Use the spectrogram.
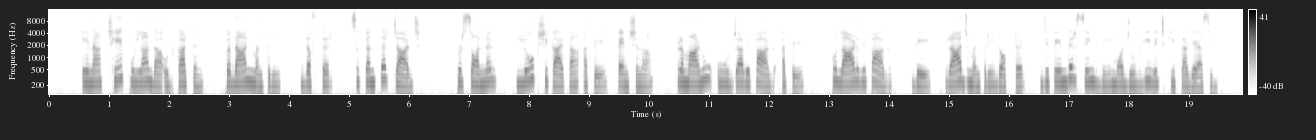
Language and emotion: Punjabi, neutral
